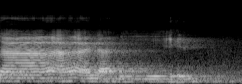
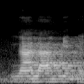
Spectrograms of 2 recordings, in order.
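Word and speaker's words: العالمين: Kadang-kadang ada orang mengucapkan huruf ain ini seperti huruf eng. Alhamdulillahi rabbil alamin. Ngalamin ya. Itu biasanya untuk Jawa-Jawa dulu. Lebih bagus ngalamin daripada tak ngalamin. Maksudnya tak sholat. Jadi membacanya amma, tidak boleh seperti bunyi hamzah. Dia harus pas sesuai bunyi ain.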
